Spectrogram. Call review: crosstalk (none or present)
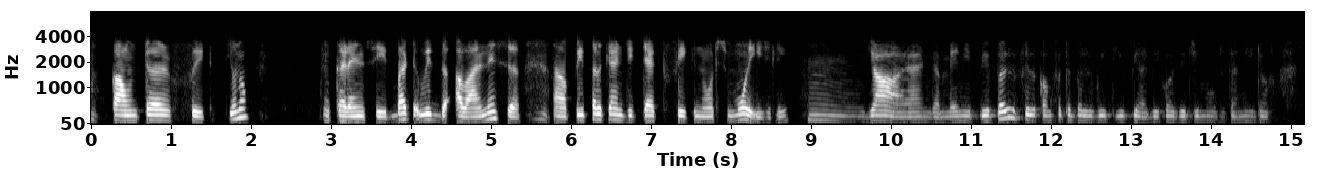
none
